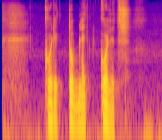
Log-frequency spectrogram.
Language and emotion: Russian, angry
